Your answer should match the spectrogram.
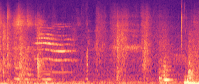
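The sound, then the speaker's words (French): A male cat begging for food lets out one long, drawn-out meow, rising then trailing off, followed by a few soft shuffles and a brief thump near the end. “Tu nous as eu à l'usure, Minou”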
